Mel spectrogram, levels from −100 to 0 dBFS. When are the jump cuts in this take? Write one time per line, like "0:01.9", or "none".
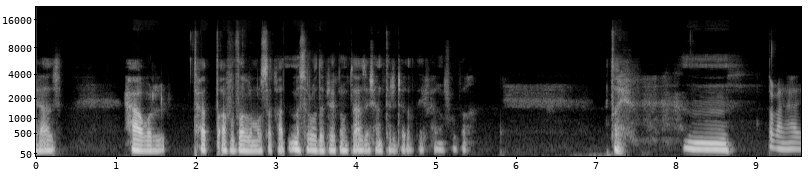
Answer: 0:03.1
